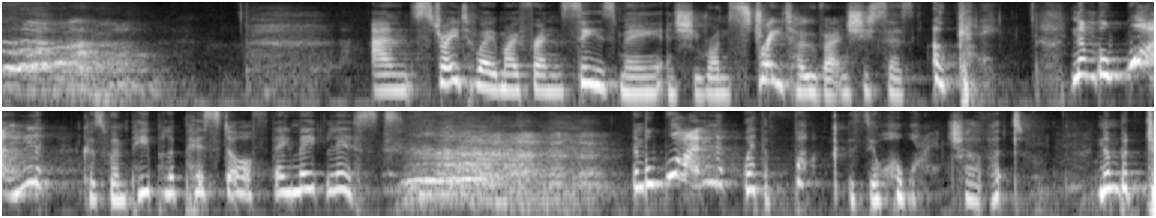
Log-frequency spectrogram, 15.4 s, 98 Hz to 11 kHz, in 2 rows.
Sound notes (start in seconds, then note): 0.0 laughter; 10.3 laughter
